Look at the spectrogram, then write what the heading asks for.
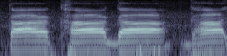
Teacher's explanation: ये कंठ से होते हैं, तो ये कंठ वाले बोले जाते हैं। · का खा ग घ यह कंठ से होते हैं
